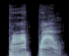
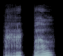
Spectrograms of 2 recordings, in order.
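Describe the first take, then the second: First: Higher blurted elf voice; elf's anguished answer. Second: Halting question, rising at the end; deflated echo. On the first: Elf forced to confess, anguished blurt. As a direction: blurt out the dreaded word. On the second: Boy repeating the elf's word, deflated. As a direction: echo it as your hope drains. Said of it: "повторил Гарри, чувствуя, как сникает весь его восторг". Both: A narrator's reading.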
